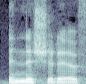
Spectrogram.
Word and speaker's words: initiative: If you start the word on that syllable, it can really help you with the rhythm and help you to correct issues that you may have with this pronunciation. Trying initiative would be my suggestion. Then you hear how this first I wrote it here as an It is an I sound like it, but it's a reduced vowel, short and unstressed.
